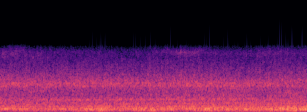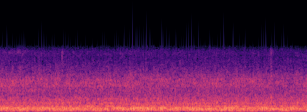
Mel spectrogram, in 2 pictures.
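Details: After repair, on every start a transmission and engine alarm sounds: the engine holds a high, steady drone that climbs slightly while road speed doesn't rise, like revs running ahead of the road. Suspected transmission slipping, not confirmed.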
